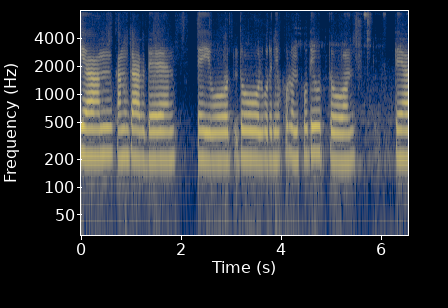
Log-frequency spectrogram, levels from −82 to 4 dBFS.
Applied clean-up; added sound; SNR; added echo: neural separator model SepFormer DNS4.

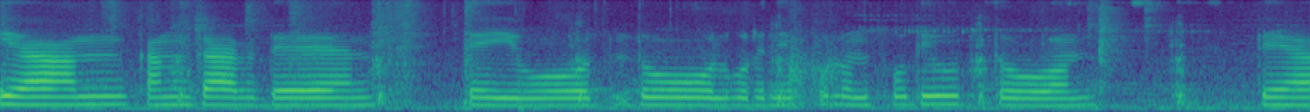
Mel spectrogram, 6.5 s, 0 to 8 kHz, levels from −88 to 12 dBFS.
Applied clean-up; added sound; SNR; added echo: none; Clock + Burping, eructation; 13 dB; none.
